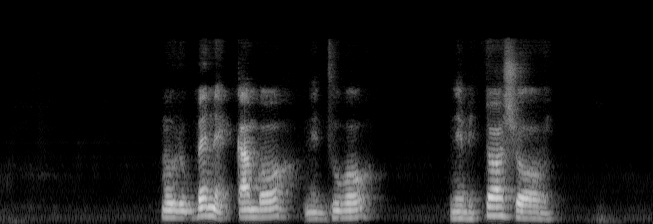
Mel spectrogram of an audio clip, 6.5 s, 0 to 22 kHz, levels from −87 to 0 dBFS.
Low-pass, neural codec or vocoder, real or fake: 10.8 kHz; codec, 24 kHz, 0.5 kbps, DualCodec; fake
